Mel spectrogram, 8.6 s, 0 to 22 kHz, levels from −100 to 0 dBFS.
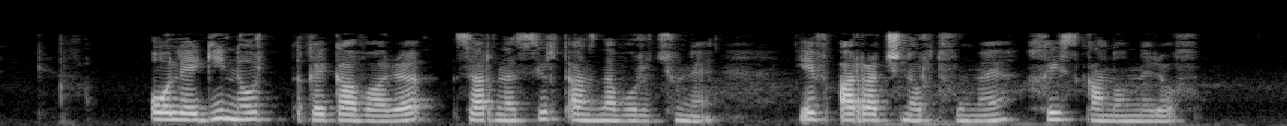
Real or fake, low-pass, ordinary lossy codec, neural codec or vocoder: real; 7.2 kHz; Opus, 64 kbps; none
